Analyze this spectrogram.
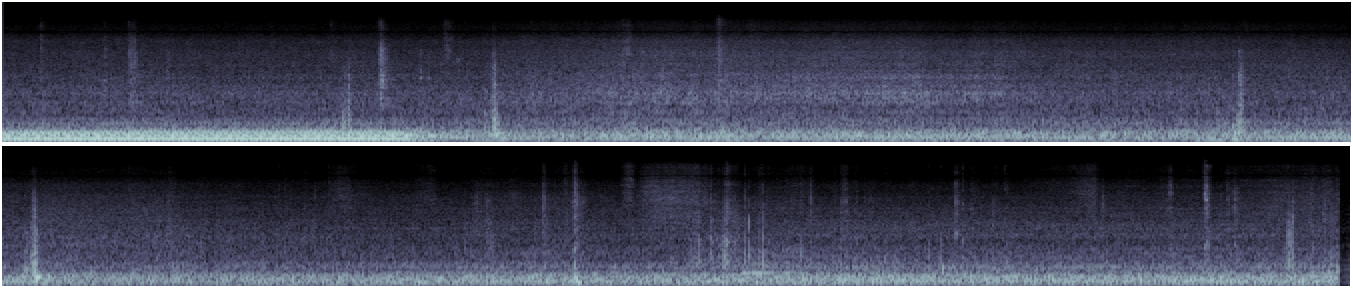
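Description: A vehicle driving on a gravel road, heard from inside the cab. A loud steady engine drone for about the first two seconds, then quieter road and tyre rumble with scattered sharp ticks.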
